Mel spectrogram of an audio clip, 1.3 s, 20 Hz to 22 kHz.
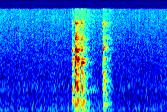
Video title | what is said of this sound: LTO Driver's License Fake (mats mix 2) | medyo may tunog siya eh. Parang malutong siya. Ayun, parang nakita nyo, parang matigas na plastic.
